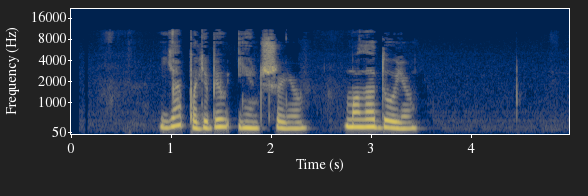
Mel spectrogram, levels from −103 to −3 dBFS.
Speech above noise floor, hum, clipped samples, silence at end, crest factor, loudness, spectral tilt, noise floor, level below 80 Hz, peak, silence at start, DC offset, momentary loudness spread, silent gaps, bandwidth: 50 dB; none; under 0.1%; 1.55 s; 18 dB; -26 LUFS; -6 dB/octave; -74 dBFS; -78 dBFS; -10 dBFS; 0.9 s; under 0.1%; 12 LU; none; 11 kHz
